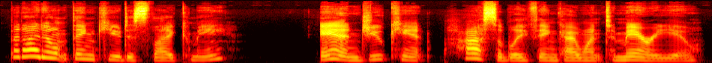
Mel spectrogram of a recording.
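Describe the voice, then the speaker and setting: An actress playing an elegant young socialite in a dramatized audiobook, refined, expressive and coquettish, discontented yet charming. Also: female voice, medium pitch, moderate pace, dry recording, studio quality, natural voice. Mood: frank, coaxing.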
